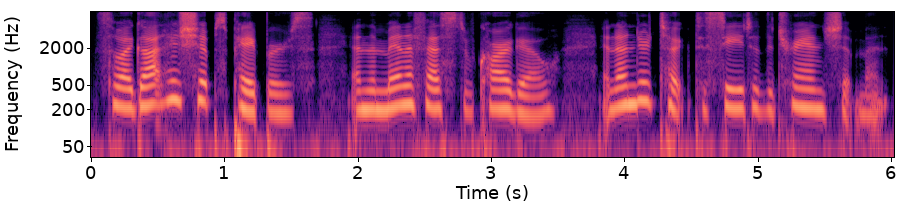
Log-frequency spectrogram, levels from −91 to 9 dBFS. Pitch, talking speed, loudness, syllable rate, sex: 215 Hz, 190 wpm, -19 LUFS, 4.9 syllables/s, female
